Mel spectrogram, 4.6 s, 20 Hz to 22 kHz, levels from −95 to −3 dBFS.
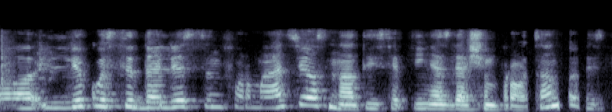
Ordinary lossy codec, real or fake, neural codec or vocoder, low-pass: AAC, 48 kbps; fake; vocoder, 44.1 kHz, 128 mel bands every 512 samples, BigVGAN v2; 7.2 kHz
